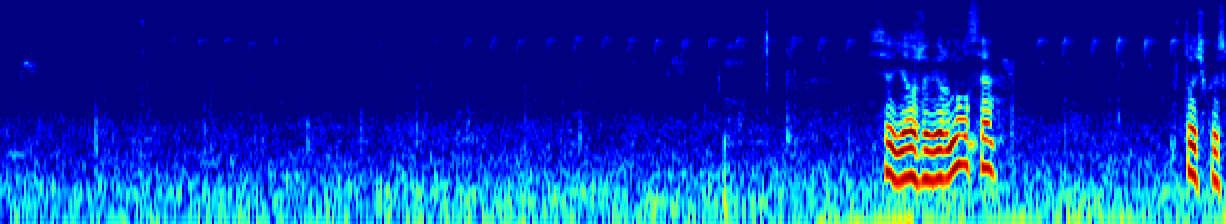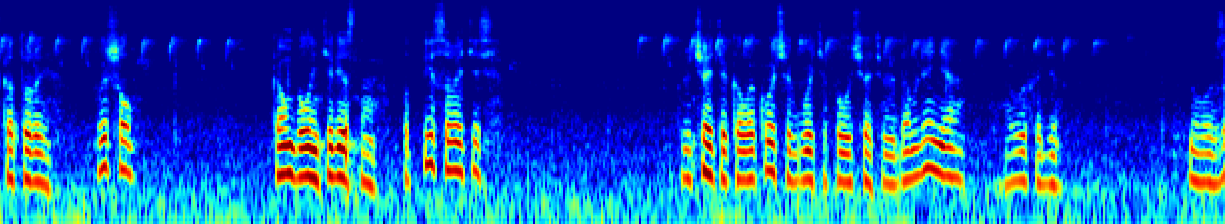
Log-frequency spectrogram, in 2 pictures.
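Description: Footsteps fall steadily on a dirt path.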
